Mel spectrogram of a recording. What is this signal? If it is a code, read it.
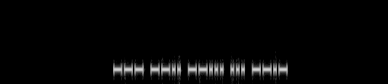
Morse code, heard as a keyed tone, about 44 wpm, 690 Hz. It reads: OZ7SQ
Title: DXCC-100 Call Signs - 5 Characters - 45wpm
